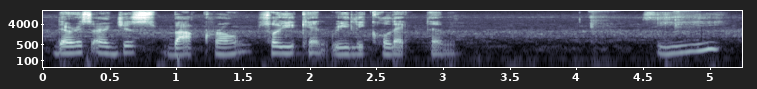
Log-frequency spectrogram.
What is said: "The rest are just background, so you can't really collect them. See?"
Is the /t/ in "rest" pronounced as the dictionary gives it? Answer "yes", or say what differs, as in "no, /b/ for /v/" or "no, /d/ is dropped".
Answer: no, /t/ is dropped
